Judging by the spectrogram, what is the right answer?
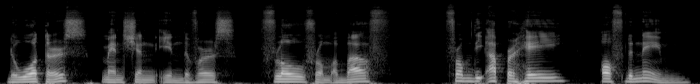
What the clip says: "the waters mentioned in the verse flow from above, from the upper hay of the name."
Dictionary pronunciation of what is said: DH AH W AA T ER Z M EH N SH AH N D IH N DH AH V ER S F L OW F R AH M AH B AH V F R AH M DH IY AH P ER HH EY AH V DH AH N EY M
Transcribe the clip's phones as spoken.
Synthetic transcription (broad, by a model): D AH W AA T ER S M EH N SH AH N IH N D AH V ER S F L OW F R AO M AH B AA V F R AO M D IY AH P ER HH EY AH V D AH N EY M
